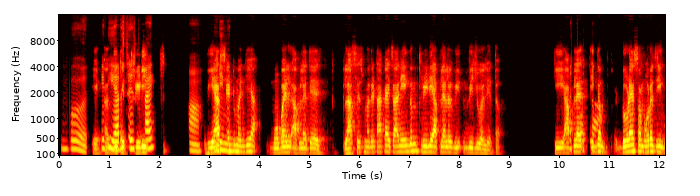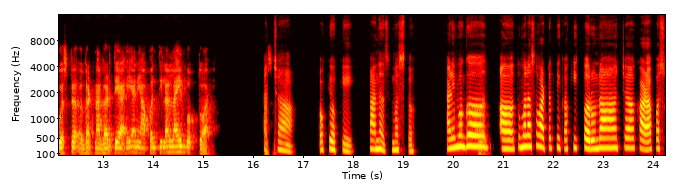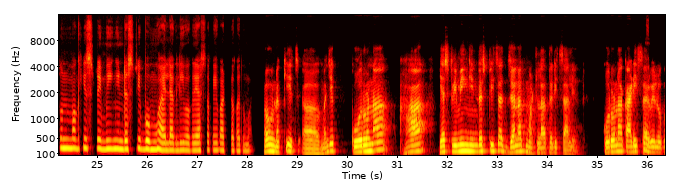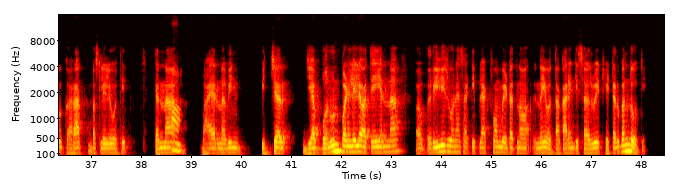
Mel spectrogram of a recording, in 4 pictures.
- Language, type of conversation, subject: Marathi, podcast, स्ट्रीमिंगमुळे सिनेसृष्टीत झालेले बदल तुमच्या अनुभवातून काय सांगतात?
- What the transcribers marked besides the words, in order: other background noise; tapping; in English: "व्ही व्हिज्युअल"; in English: "लाइव"; in English: "बूम"; in English: "प्लॅटफॉर्म"; in English: "थिएटर"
